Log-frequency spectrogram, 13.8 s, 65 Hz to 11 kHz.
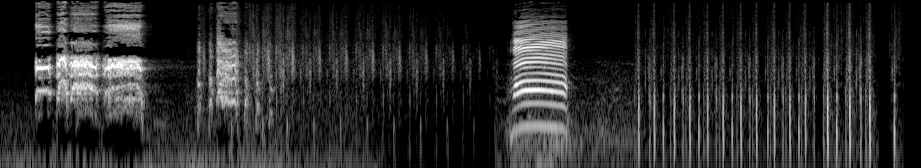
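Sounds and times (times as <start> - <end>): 
rooster crowing: 0.5 - 2.4, 3.2 - 3.7
bleating call: 7.5 - 8.6.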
